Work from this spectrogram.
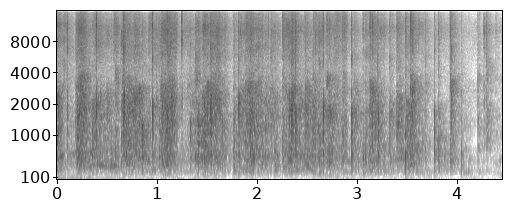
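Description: Sustained applause from a church congregation praising Jesus during a service, dense clapping filling the room steadily from start to finish with a few louder bursts.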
